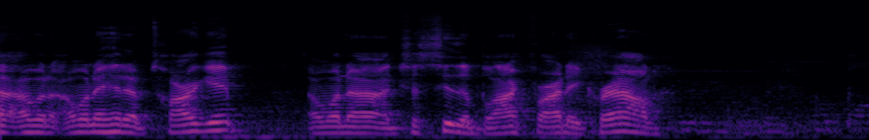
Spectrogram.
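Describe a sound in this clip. A man talks close up with animation.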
